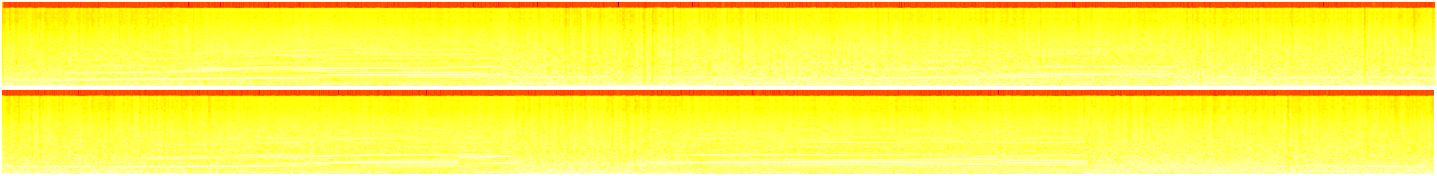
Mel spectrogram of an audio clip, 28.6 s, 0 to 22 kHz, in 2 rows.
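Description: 600cc sportbike engine heard from the bike itself at racing speed, climbing in pitch four times as it accelerates hard out of corners, with sudden small drops in pitch at the upshifts, and sinking back between the climbs as the rider slows for the turns.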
